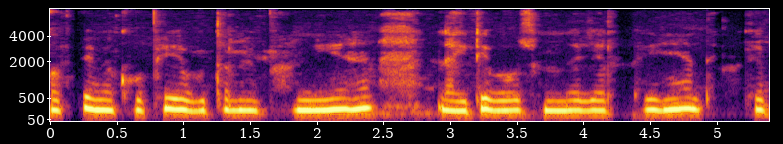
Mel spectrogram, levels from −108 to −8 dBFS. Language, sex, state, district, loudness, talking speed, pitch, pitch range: Hindi, female, Bihar, Araria, -14 LUFS, 175 wpm, 225 Hz, 220-240 Hz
